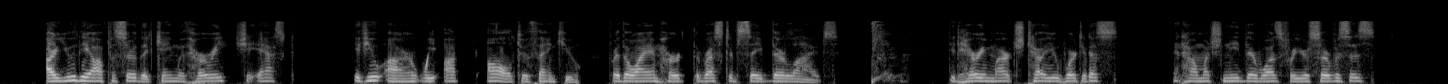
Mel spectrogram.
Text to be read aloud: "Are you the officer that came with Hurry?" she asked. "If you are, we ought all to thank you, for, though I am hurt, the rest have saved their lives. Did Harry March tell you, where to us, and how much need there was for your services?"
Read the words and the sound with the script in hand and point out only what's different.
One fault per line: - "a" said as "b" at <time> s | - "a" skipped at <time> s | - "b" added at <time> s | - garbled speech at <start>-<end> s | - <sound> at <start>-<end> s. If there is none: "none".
- thud at 8.7-9.1 s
